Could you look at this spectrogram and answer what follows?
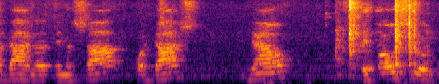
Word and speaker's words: Qadash: It's still pronounced Lashawan. We have a Kwa, a Da, and a Sha, Qadash.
